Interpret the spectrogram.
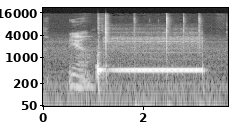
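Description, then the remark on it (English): A brief burst of voice, then a single steady telephone ring tone hums for about two seconds, clear, with faint line clicks around it before cutting off, as a call-in phone line rings before a caller connects. “Let's go back to the phone lines.”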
